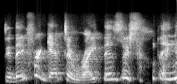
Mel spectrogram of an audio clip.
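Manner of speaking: high-pitched incredulous question through laughter; amused disbelief. Retold or imitated. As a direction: ask it laughing, voice jumping right up. Laughing disbelief at a bizarre line.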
